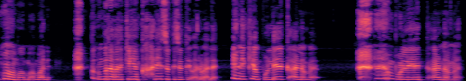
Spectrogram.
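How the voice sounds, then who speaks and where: A man's voice: very high voice, moderate pace, highs cut off. An actor playing a grieving father who weeps and pleads for his missing child, repeating himself over and over. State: crying. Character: grief-stricken father, desperate and stubborn. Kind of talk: tearful serial drama acting.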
